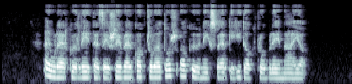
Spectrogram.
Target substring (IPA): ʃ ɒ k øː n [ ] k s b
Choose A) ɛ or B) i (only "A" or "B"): B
